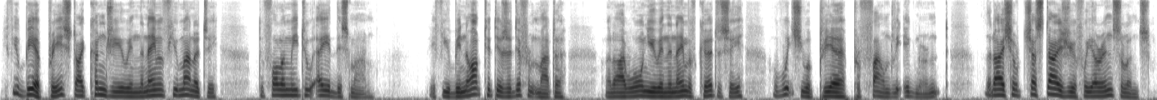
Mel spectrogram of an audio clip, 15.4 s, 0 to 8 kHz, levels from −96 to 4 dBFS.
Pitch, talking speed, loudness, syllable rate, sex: 135 Hz, 200 wpm, -18 LUFS, 5.8 syllables/s, male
